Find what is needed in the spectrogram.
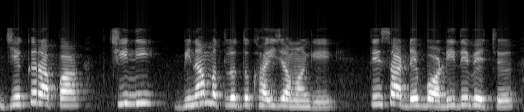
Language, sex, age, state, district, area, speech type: Punjabi, female, 45-60, Punjab, Hoshiarpur, urban, spontaneous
